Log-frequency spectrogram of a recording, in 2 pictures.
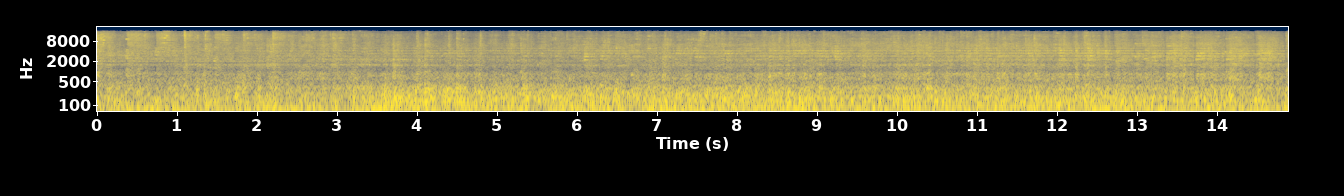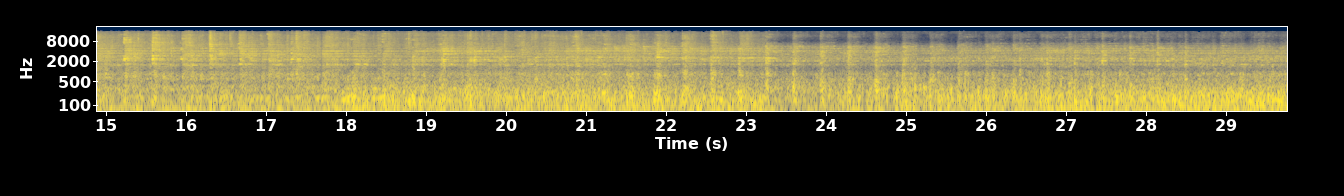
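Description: Broad-gauge open freight wagons rolling steadily past, wheels clacking over rail joints in an even rhythm over a continuous rumble, with high steady metallic ringing from the wheels and rails.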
